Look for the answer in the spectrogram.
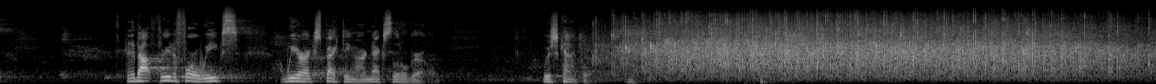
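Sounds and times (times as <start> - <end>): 
speech: 1.3 - 4.4, 5.4 - 6.3
crowd clapping: 5.6 - 11.5.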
